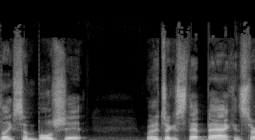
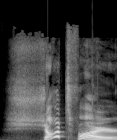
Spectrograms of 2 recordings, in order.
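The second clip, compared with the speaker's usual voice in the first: loud, shouted cartoon voice; 7 dB louder than usual. Doing a requested voice from a list of voices: Team Four Star Krillin voice. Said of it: "do it".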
